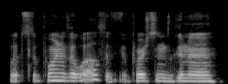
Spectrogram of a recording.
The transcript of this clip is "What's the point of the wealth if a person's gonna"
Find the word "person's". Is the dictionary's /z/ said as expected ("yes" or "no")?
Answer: yes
